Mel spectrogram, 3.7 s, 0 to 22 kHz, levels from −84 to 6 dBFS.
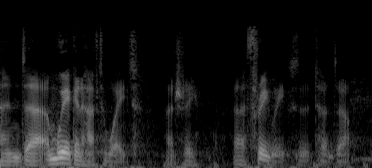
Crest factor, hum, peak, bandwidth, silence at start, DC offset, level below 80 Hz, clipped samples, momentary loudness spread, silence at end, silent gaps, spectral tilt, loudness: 22 dB; none; -16 dBFS; 11.5 kHz; 0 s; under 0.1%; -62 dBFS; under 0.1%; 22 LU; 0 s; none; -5.5 dB/octave; -37 LUFS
